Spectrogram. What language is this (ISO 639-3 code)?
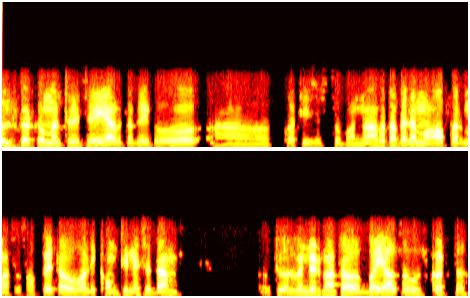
nep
